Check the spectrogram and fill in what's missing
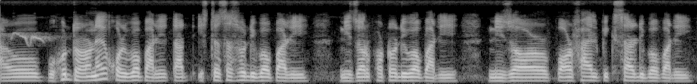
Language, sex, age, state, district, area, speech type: Assamese, male, 30-45, Assam, Morigaon, urban, spontaneous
